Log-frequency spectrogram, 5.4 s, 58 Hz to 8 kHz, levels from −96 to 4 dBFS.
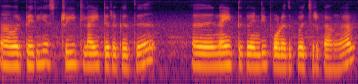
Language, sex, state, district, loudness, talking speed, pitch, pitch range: Tamil, female, Tamil Nadu, Kanyakumari, -17 LUFS, 110 wpm, 175 Hz, 165-180 Hz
